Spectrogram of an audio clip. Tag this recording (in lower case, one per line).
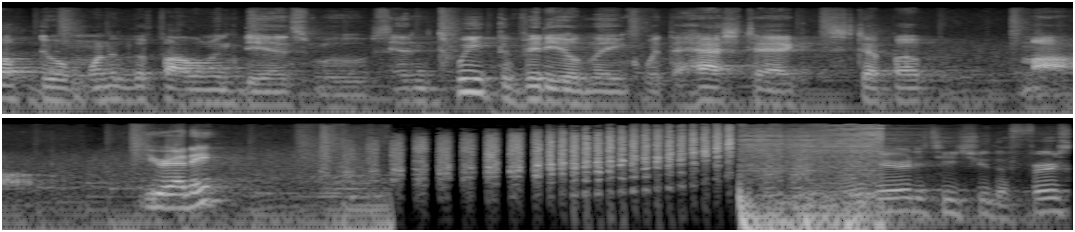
speech
music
